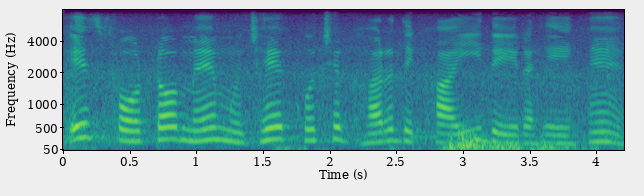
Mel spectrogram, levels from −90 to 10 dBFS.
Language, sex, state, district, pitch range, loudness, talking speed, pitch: Hindi, female, Madhya Pradesh, Katni, 190-250 Hz, -16 LUFS, 145 wpm, 220 Hz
